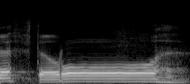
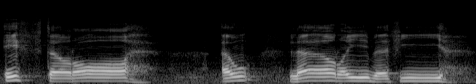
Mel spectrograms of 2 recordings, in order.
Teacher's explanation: نفتح الوتران الصوتيان وبالتالي يعني نخرج هواء كثيرا من غير أن ننطق هاء صحيحة. الهاء يحصل فيها تقارب بين الوترين الصوتيين.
